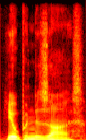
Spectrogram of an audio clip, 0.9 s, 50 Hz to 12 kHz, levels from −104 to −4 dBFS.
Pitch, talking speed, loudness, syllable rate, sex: 90 Hz, 280 wpm, -19 LUFS, 7.8 syllables/s, male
